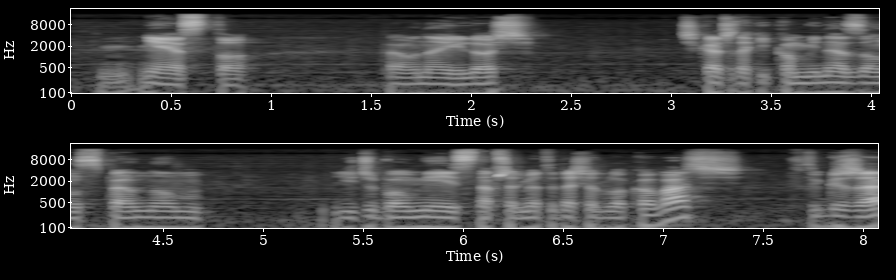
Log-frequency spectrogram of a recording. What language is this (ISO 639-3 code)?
pol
